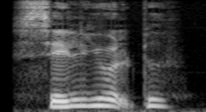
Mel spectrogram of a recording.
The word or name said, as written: selvhjulpen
